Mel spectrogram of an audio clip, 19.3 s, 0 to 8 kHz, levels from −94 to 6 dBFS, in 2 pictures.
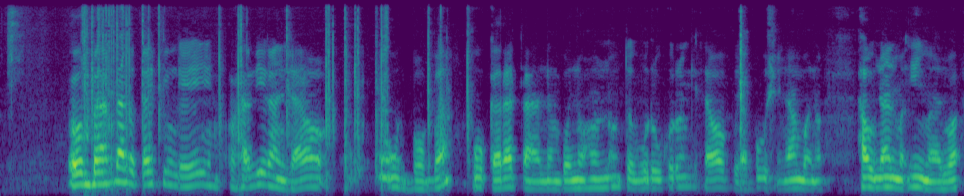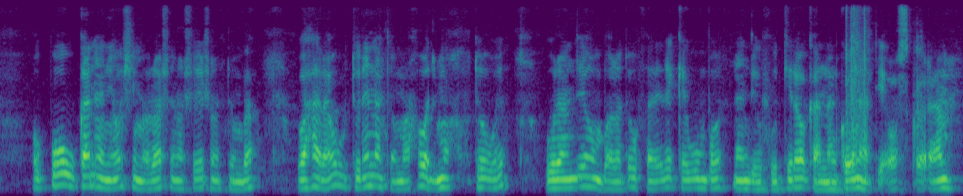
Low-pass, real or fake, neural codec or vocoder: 7.2 kHz; fake; codec, 16 kHz in and 24 kHz out, 2.2 kbps, FireRedTTS-2 codec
